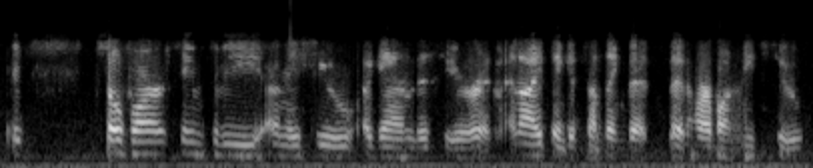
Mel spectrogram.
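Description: A woman's voice: low-pitched, fairly even intonation, a little fast, no room sound. A woman with an American accent giving emphatic, opinionated sports analysis as a journalist guest, over a phone-like line. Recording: phone-like narrow-band radio sound.

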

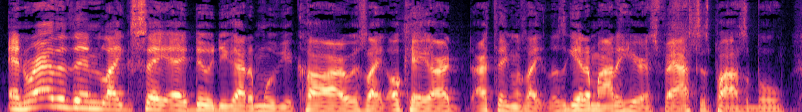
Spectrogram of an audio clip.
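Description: A man co-hosting a casual podcast chat, telling stories in a halting, stammering way with many repeats. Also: mid-range voice, fairly bright tone. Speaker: podcast co-host.

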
